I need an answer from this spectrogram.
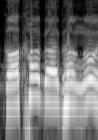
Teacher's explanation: पर क, ख, ग, घ, ग ये पांच वर्ण ऐसे हैं जिनका आभ्यंतर प्रयत्न स्पष्ट है और उच्चारण स्थान कंठ है। यानी ये पांचों वर्ण एक दूसरे के सवर्ण है।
